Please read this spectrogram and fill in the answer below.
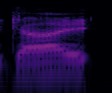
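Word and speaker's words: Gaige: is I overleveled my gage g I still don't know how to pronounce her name it's Gage it's Gage Gage look well I have I'm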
